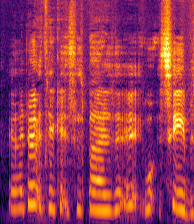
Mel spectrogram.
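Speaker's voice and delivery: words pulled out by yawn. Explaining a colouring page, the speaker talks through a yawn. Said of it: "Sorry, I'm yawning".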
